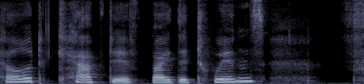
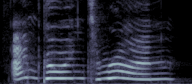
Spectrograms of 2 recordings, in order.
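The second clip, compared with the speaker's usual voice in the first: much higher, bright announcement; high Izuku; 6 dB louder than usual. A narrator's reading. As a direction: call it out high and eager.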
